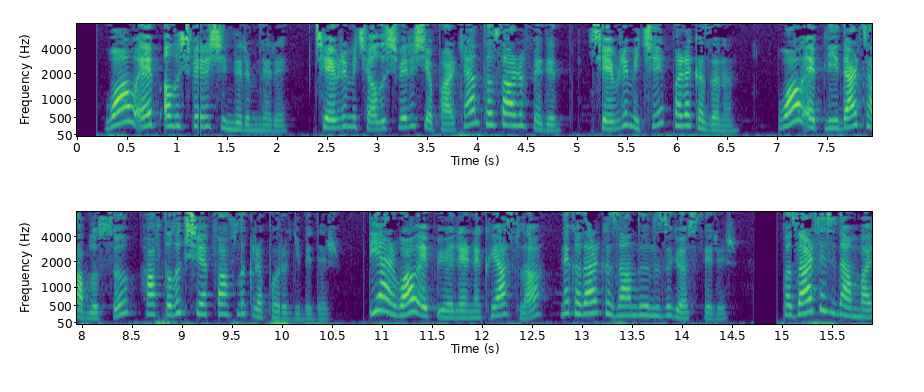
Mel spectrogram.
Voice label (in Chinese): 土耳其语女 外语 小语种 样音 年轻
